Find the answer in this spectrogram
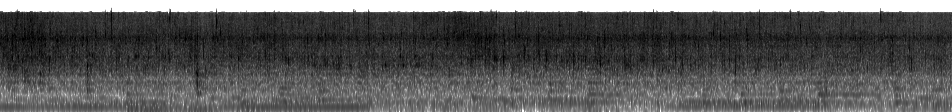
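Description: Oil sizzling and crackling steadily as red chilies, shallots, garlic and tomatoes fry in a wok until wilted for a spice paste, with a silicone spatula stirring through them now and then. Soft background music with low held notes runs underneath.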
